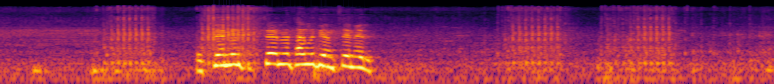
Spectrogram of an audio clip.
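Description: A sewing machine whirs in quick bursts of stitching.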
